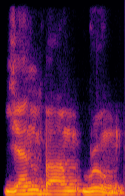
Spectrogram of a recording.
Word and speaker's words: Yenbamroong: Our guest is the founder and CEO of the Thai company Moo Space, Yenbamroong. Did I pronounce this halfway correctly?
